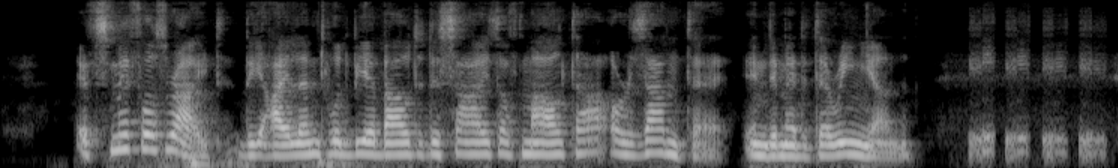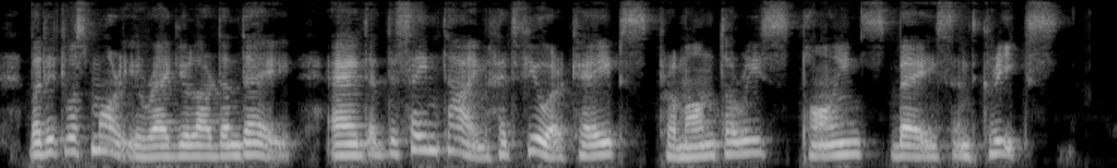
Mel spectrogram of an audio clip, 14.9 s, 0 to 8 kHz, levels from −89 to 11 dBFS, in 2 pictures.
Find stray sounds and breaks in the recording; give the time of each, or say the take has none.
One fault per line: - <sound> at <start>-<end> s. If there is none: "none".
- laugh at 6.5-7.4 s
